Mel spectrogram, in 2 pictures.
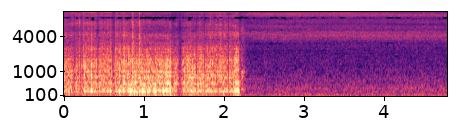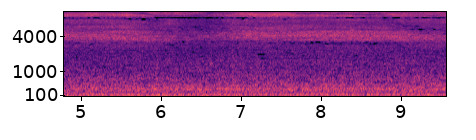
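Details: Econo TIG welder (vintage) after control board repair and updated high voltage impulse transformer, test weld: steady crackling buzz with mains hum for about two seconds, then cuts off; strikes and holds a stable arc normally.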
